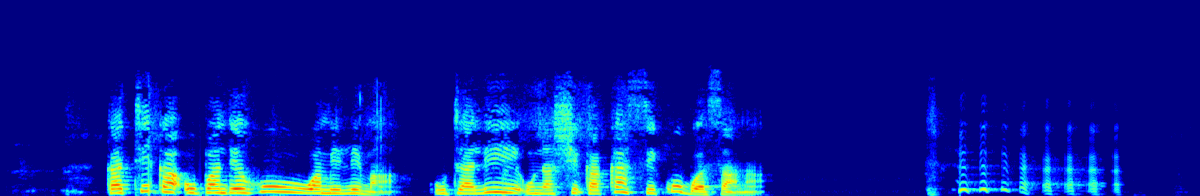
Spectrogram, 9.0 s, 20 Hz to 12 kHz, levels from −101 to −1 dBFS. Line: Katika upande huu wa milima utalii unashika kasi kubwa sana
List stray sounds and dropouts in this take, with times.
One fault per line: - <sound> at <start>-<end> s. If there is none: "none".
- laugh at 6.9-8.5 s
